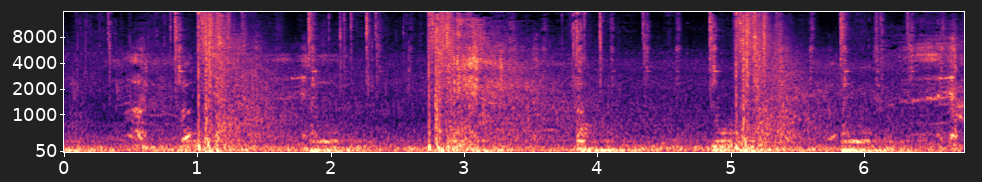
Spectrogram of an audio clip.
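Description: Gunshots bang loudly with a short echo.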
